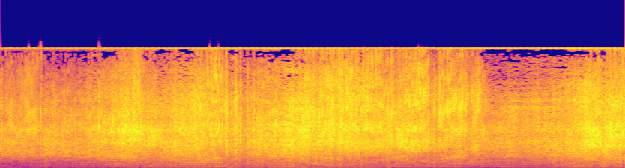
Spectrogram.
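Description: A field of stock cars racing past at full throttle on the final lap, many engines running together as one dense, raspy engine noise. It swells over the first few seconds, eases a little, and builds again near the end as the cars come by.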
